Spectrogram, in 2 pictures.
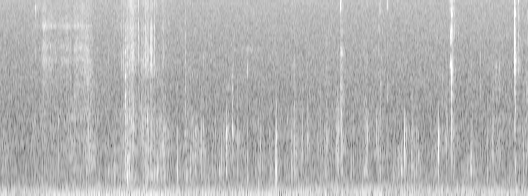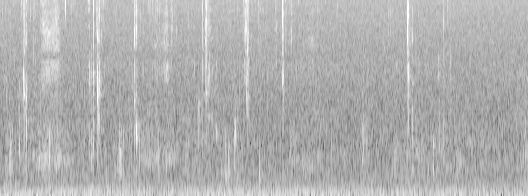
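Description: Close-miked chewing and mouth sounds of someone eating a mouthful of fried rice: irregular wet clicks and smacks, over a faint steady low hum.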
